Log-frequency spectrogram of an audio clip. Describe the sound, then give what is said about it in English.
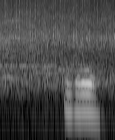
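A crowd claps steadily, giving God a hand clap, a dense, crackling wash of hand claps that fills the whole clip, with a brief sustained vocal tone rising over it near the end. “go ahead, give God a great hand clap before you, say, "Man."”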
